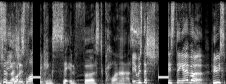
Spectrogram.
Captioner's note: beep; beep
